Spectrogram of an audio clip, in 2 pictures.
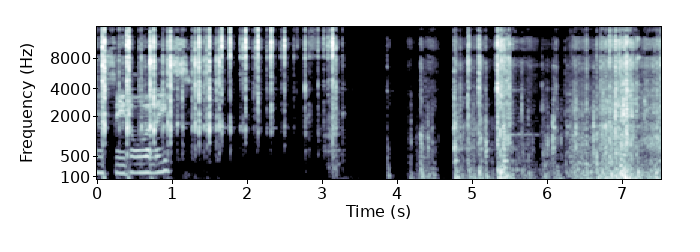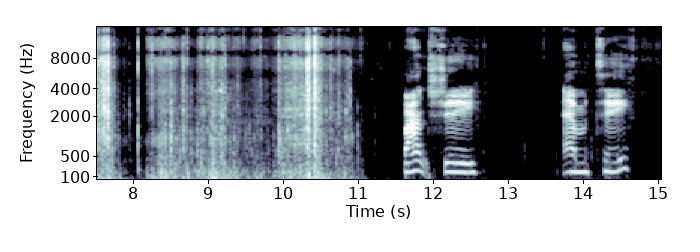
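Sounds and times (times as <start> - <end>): light plastic clicks: 0.0 - 3.0
plastic clattering and knocking: 3.8 - 11.1.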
